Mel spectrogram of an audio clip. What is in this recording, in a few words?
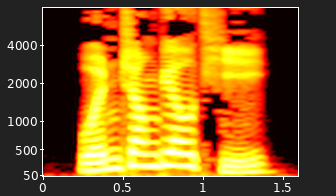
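Chinese; hsk3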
